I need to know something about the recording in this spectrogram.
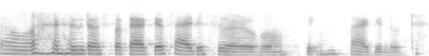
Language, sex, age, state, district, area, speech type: Assamese, female, 30-45, Assam, Majuli, urban, conversation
